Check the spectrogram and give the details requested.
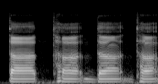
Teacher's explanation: आपकी जो जीभ है वो दांतों को टच करे तो दंत व्यंजन होते हैं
